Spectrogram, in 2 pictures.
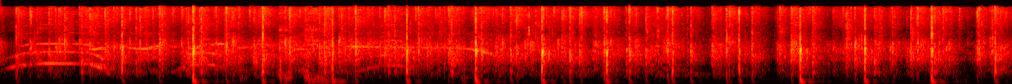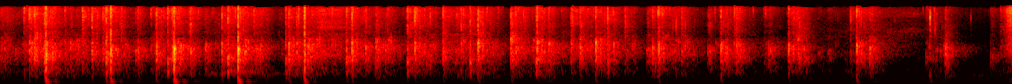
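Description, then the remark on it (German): A crowd claps in steady applause for the people who helped at the Kivo event, dense overlapping hand claps filling the whole stretch, with a few brief voices or cheers near the start before the clapping carries on alone. “Also schaut euch mal um und wer noch über ist, darf einen heftigen Applaus mal geben.”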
